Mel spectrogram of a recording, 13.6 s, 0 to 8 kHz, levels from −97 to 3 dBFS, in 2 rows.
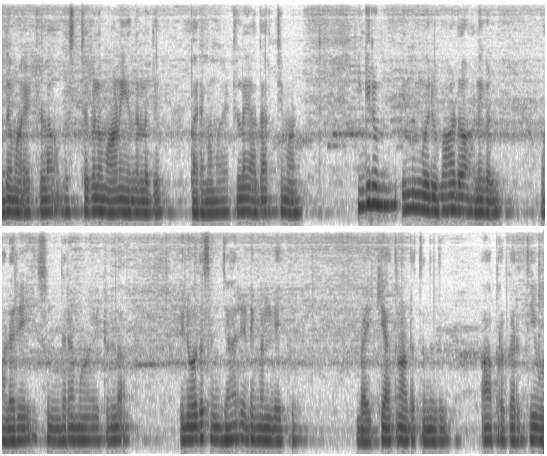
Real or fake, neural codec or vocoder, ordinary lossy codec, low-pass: real; none; none; none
